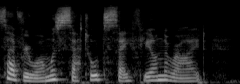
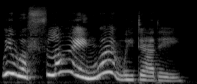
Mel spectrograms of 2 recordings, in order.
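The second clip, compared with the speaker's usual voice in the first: high, loud burst, settling at the end; high-pitched breakout of joy; thrilled child; 10 semitones higher, 6 dB louder than usual. Acted. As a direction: blurt it to Daddy with glee. Peppa exulting after the ride.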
